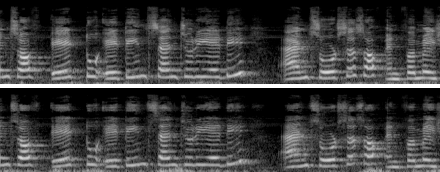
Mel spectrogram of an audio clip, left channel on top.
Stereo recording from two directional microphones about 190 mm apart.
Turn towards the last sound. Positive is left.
turn(degrees=50)  # may be behind; listen again after turning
